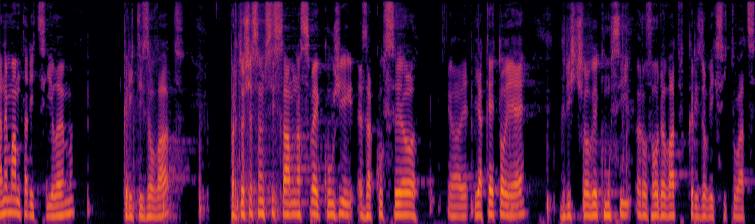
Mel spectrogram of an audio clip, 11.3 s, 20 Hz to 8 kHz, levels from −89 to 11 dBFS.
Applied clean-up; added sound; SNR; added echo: classical method spectral subtraction.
